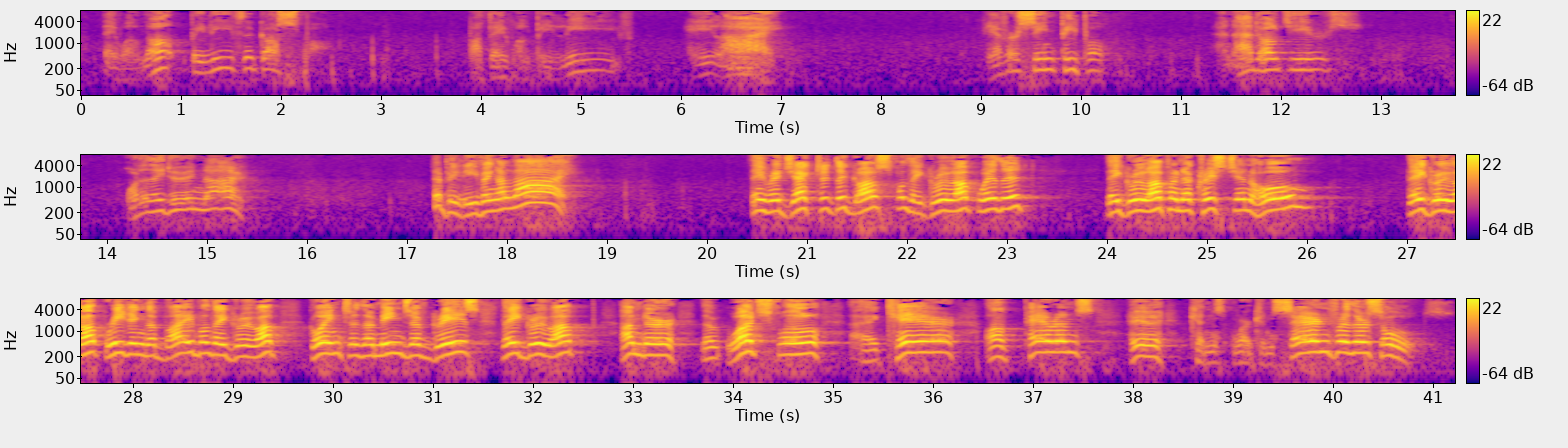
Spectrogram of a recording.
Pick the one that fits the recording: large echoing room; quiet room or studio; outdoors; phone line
large echoing room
